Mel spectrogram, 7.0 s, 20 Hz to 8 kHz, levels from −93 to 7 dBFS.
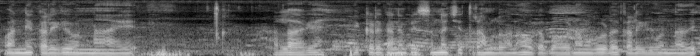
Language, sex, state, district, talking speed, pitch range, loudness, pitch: Telugu, male, Andhra Pradesh, Sri Satya Sai, 105 wpm, 95-105 Hz, -18 LUFS, 100 Hz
